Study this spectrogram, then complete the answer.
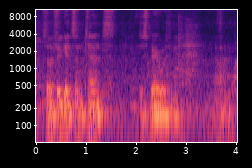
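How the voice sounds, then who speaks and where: A man with an American accent speaks at a fairly slow pace in a very deep, low voice and a flat monotone, over noticeable background noise. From Southern US. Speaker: writer. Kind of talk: casual introduction at open mic. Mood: slightly nervous, warm. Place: stage.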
